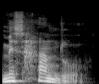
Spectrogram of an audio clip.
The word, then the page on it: mishandle: British English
